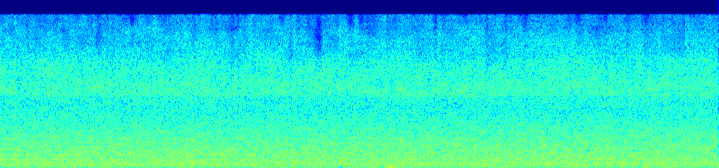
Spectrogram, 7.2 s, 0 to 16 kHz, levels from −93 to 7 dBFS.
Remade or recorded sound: remade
